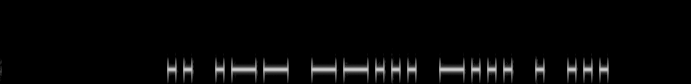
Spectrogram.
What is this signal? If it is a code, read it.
Morse code, heard as a keyed tone, about 15 wpm, 700 Hz. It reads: IW7BES
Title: DXCC-100 Call Signs - 6 Characters - Repeated 3x - 15wpm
